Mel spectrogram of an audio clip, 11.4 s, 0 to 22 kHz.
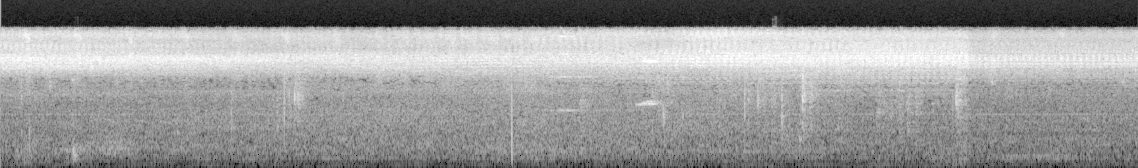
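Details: Summer insect chorus in Minami-Magome, Tokyo, Japan, recorded 8 August 1991, cicadas named: a continuous high-pitched buzzing wash, joined midway by a thin whistled tone and a few sharp knocks and clicks in the background.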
